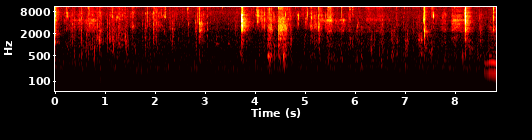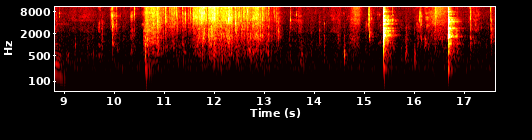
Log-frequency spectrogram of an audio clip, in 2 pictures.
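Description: Close-up eating sounds: a person chewing and crunching on crunchy food, with a longer stretch of crunching about eleven seconds in and two sharp, loud crunches or clicks near the end.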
